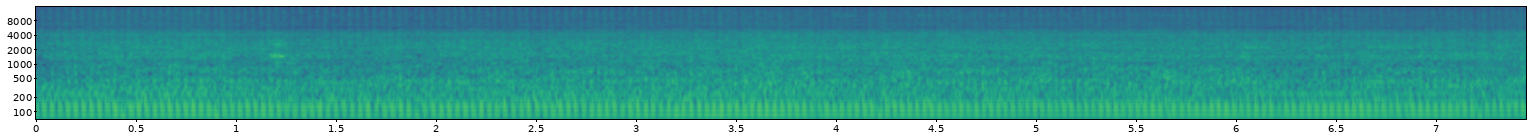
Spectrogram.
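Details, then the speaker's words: Yardman snowblower small engine after idle and high-RPM adjustment and auger belt fix: steady, even buzz at high speed with no surging, misses or hunting; running properly. "I got the idle set I got the high RPM set sounds good it's running well it sounds even better on the load"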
